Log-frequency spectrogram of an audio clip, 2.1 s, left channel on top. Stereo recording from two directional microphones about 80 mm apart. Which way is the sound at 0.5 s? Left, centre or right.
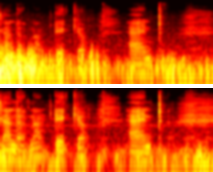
Left.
